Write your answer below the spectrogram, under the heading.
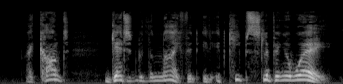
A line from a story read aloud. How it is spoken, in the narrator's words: he whispered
